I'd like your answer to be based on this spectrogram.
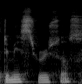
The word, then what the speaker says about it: Demis Roussos: I think that's sort of, yeah, that's the best way to sum it up, is kind of Abigail's Party people listen to Demis Roussos, or how you pronounce it, never quite sure whether it's... – Demis Roussos. – Roussos, yes, and Brotherhood of Man and all that kind of stuff.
